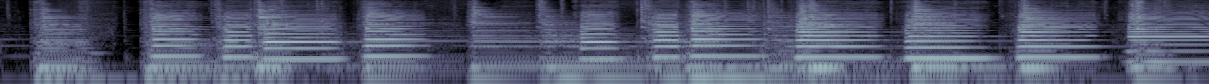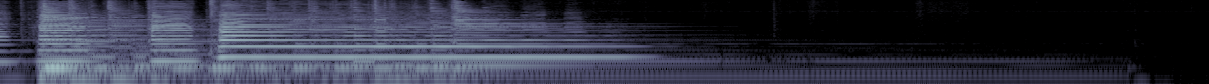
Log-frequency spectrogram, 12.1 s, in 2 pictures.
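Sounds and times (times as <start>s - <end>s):
saxophone rising and falling: 0.7s - 9.4s.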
